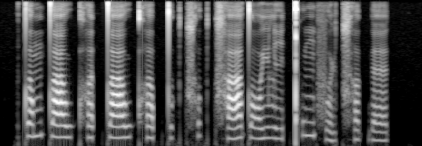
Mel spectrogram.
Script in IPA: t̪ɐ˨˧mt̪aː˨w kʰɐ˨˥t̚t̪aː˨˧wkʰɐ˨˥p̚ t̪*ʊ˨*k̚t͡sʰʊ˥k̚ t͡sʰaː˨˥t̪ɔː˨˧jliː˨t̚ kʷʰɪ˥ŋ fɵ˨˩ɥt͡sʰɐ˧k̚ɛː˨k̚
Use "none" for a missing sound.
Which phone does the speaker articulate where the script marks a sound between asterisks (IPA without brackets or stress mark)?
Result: ʊ˨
